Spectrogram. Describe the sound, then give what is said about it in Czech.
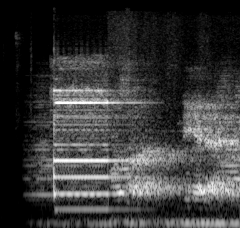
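A fire station alarm signal sounds at the central fire station in Pardubice, announcing a call-out to firefighters: a sudden, loud bell-like electronic tone rings steadily for about half a second, then gives way to a noisy, sustained wash of sound. “Takže teďka při vyhlášení poplachu nám přišla přímo událost do toho tabletu.”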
